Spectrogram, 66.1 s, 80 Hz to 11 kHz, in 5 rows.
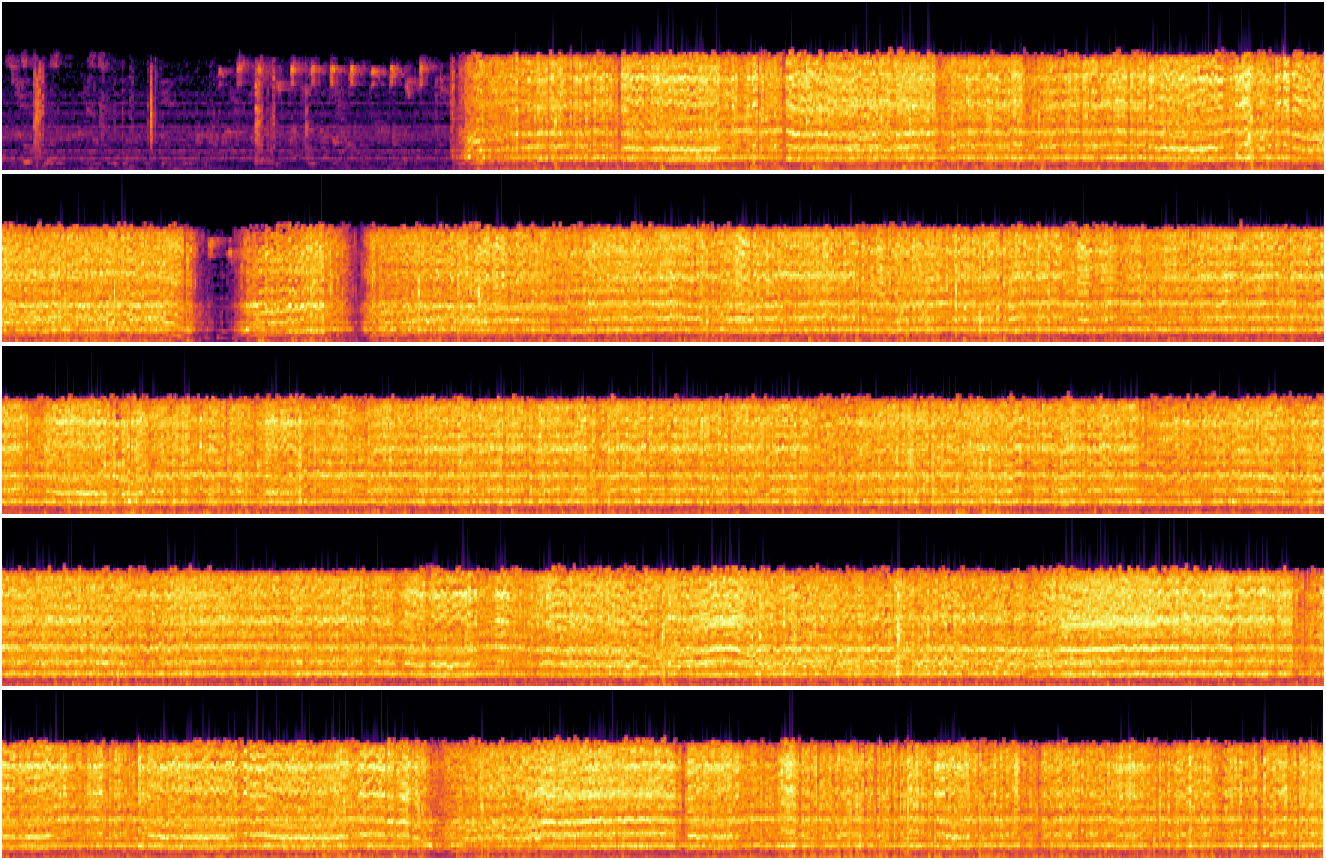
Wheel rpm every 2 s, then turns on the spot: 0, 0, 90, 220, 220, 230, 220, 150, 130, 210, 220, 230, 230, 230, 220, 230, 240, 230, 230, 230, 220, 230, 220, 210, 200, 220, 230, 220, 180, 210, 230, 230, 230.
none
